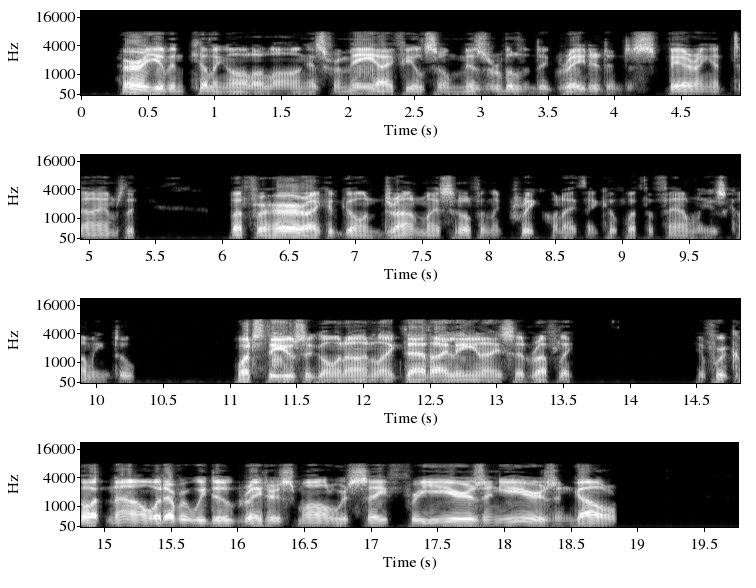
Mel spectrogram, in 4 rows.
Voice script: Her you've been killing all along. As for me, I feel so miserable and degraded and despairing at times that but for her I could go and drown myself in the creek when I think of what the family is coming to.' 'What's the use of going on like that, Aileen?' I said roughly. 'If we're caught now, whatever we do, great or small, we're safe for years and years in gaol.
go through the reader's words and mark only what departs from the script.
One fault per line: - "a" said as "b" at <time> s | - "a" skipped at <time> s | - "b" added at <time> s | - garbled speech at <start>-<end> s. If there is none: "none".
none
